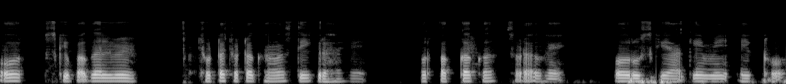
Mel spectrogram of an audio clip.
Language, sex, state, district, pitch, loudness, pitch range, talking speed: Hindi, male, Chhattisgarh, Balrampur, 140 Hz, -20 LUFS, 130-145 Hz, 160 wpm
